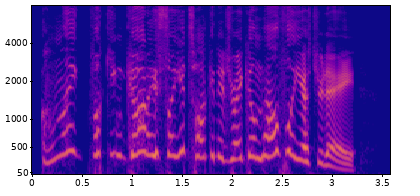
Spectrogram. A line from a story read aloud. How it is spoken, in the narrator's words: said excitedly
